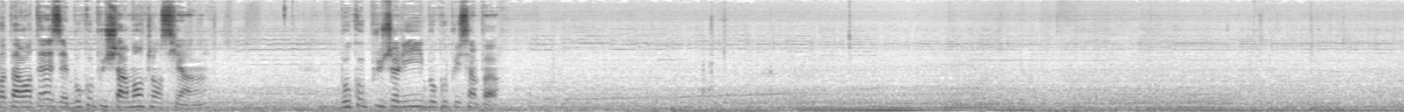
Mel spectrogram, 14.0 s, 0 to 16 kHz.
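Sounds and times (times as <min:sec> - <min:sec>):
car driving on road: 0:00.0 - 0:14.0.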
